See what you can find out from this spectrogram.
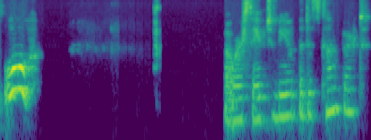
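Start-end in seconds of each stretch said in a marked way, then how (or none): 0.1-0.4 high relieved ooh from a neck stretch; stretching groan. Real, not acted. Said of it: "I'm just stretching 'cause my neck".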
